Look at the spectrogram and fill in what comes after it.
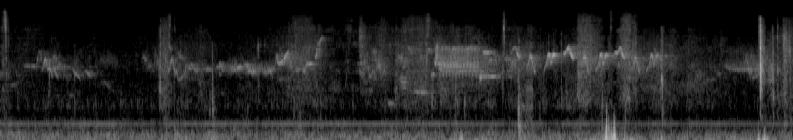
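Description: Songbirds chirping and singing along the shoreline, with a faint steady hum underneath. A couple of short low thumps sound about six seconds in and again near the end, the first the loudest.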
